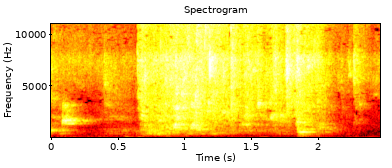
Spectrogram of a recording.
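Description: Dirty water sloshing and splashing in a blocked toilet bowl as a plunger wrapped in a plastic bag is pumped in it. A long stretch of splashing starts about half a second in.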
